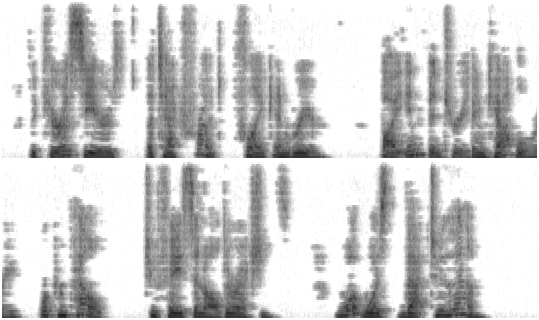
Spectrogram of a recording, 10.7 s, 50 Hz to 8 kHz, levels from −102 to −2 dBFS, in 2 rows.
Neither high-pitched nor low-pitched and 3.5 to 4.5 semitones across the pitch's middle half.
No: medium, 170 Hz; wide, 5.4 semitones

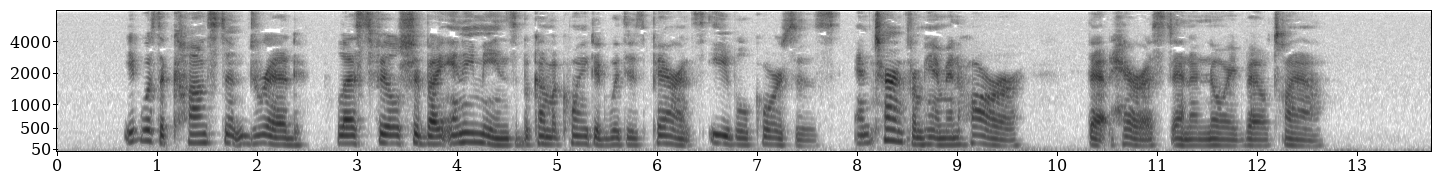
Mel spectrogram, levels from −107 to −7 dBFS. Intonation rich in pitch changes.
No: average, 4.2 semitones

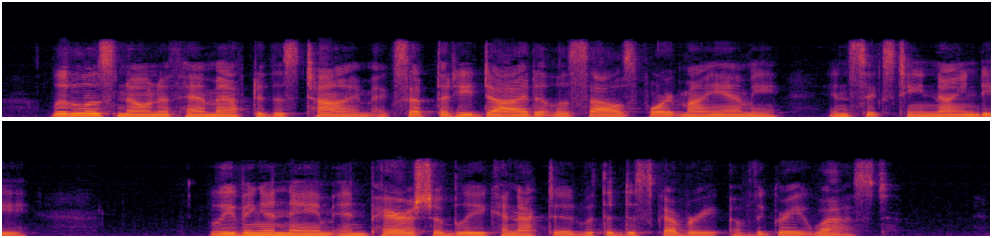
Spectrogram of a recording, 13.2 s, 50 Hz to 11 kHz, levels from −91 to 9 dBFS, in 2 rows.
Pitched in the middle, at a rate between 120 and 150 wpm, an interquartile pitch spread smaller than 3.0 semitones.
Yes: medium, 150 Hz; average, 145 wpm; narrow, 2.5 semitones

